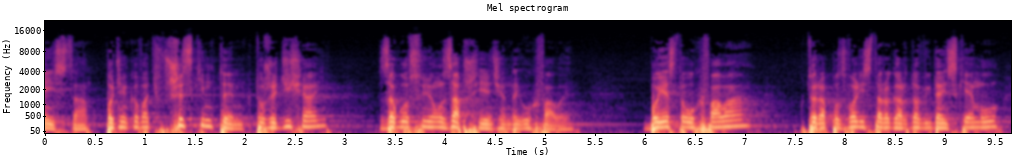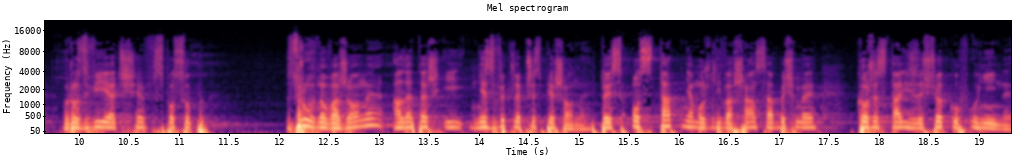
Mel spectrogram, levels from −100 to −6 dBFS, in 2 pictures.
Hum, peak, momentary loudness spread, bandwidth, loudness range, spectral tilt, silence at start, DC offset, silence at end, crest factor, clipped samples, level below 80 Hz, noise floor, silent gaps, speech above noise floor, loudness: none; -2 dBFS; 10 LU; 13.5 kHz; 3 LU; -7.5 dB/octave; 0 s; under 0.1%; 0 s; 20 dB; under 0.1%; -30 dBFS; -60 dBFS; none; 38 dB; -24 LUFS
